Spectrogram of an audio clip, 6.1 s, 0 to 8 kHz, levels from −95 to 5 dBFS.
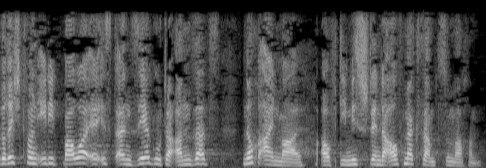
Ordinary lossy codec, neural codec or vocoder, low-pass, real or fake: AAC, 48 kbps; none; 7.2 kHz; real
